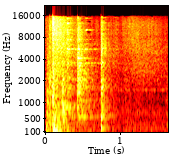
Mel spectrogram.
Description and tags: die single 3
die, industrial, machine, factory, field-recording, metal, processing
